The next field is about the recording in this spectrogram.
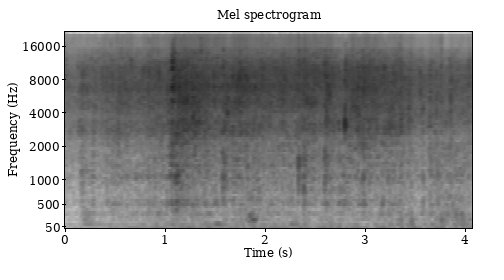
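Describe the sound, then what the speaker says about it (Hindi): Finely chopped mushrooms stir-fry in a pan over medium heat, with a close, steady sizzle and occasional scraping and stirring clicks. "इनको हल्का सा स्टर फ्राई करेंगे।"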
